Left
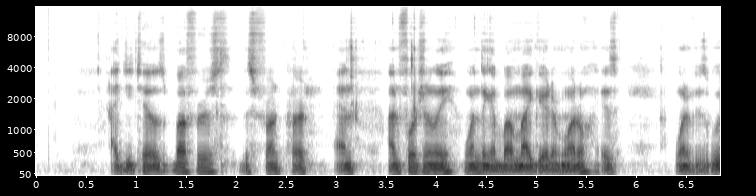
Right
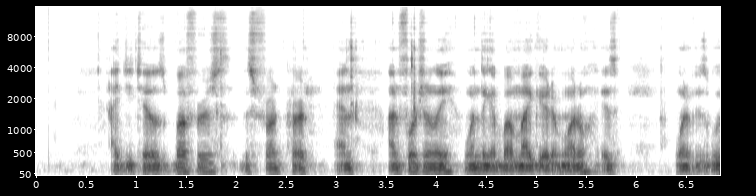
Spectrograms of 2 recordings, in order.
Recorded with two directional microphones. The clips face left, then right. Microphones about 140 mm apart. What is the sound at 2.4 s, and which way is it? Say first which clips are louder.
Speech: left 3 dB; 20° left (ahead or behind).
